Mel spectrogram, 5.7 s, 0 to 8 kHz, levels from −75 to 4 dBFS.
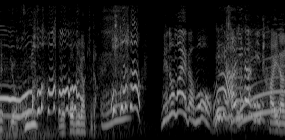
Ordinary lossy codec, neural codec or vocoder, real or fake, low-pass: none; none; real; 7.2 kHz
